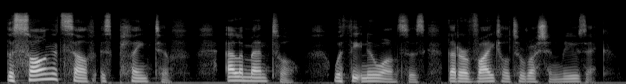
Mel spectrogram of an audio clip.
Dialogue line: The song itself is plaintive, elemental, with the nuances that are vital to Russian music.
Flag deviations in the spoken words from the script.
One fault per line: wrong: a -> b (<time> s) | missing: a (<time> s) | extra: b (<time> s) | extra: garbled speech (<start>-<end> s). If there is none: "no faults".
no faults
